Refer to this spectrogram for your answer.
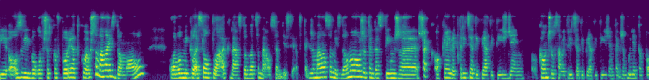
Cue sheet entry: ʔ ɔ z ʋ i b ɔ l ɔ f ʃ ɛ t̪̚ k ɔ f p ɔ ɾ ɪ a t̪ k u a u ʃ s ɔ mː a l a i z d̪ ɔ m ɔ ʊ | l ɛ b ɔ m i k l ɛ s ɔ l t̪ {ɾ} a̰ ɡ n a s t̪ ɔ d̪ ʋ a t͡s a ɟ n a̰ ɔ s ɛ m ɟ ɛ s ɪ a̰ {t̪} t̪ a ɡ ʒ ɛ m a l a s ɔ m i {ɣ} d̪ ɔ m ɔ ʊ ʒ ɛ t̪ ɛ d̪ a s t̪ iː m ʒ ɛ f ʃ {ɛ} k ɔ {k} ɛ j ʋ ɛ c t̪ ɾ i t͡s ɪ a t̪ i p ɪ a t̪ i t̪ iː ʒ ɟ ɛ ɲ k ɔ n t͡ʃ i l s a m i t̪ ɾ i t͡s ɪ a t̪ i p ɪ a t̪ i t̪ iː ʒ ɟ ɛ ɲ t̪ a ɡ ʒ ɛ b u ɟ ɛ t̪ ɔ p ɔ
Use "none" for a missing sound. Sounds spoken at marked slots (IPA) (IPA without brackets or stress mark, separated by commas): l, t̪, z, a, k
